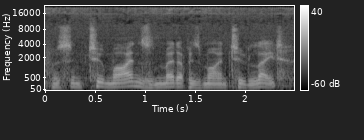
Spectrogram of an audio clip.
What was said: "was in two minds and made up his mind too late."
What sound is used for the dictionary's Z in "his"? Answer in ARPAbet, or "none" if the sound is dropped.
Z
